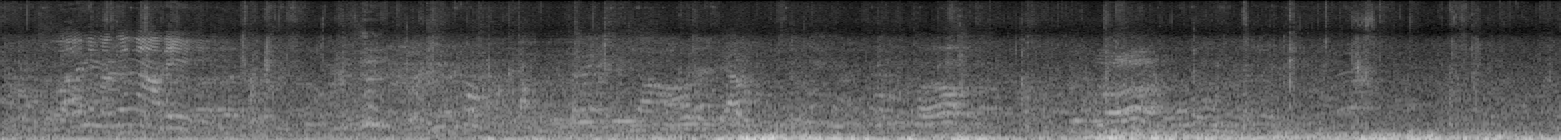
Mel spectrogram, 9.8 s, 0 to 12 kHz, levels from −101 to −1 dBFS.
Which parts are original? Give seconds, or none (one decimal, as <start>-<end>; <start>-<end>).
0.0-3.0; 3.6-9.8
